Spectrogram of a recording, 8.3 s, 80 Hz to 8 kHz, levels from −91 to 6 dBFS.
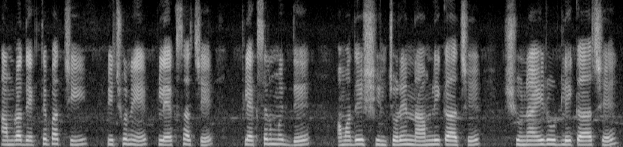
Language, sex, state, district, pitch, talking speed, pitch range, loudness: Bengali, female, Assam, Hailakandi, 230 Hz, 125 wpm, 220-245 Hz, -17 LUFS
